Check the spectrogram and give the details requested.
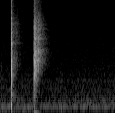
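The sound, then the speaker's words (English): A slow clap: three sharp, loud hand claps spaced unevenly, the first two about half a second apart and the third after a long pause, with no talking. “Let me just slow clap your ass.”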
